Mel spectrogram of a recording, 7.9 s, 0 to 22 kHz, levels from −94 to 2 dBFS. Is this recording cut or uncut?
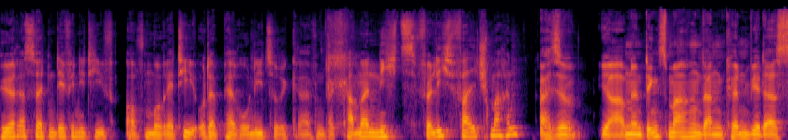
cut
